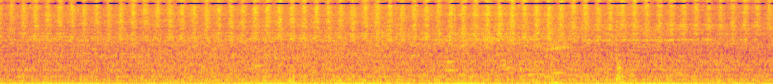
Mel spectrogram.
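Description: Heavy diesel engine running steadily under load with a deep, even drone, from a recovery truck pulling a stuck truck with its winch.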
